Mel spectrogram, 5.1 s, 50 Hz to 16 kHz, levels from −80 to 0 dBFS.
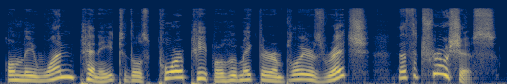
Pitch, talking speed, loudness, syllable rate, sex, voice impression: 190 Hz, 165 wpm, -17 LUFS, 4.8 syllables/s, male, very masculine, old, thick, slightly tensed, powerful, slightly bright, slightly hard, clear, slightly halting, slightly raspy, cool, intellectual, refreshing, sincere, slightly calm, friendly, reassuring, slightly unique, slightly elegant, wild, slightly sweet, lively, strict, slightly intense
